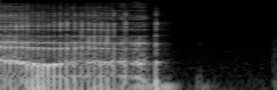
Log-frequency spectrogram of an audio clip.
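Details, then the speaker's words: Burping: one long, loud, deep burp lasting almost a second, then quiet, from a burp compilation. "Oh, okay. Nice burp."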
